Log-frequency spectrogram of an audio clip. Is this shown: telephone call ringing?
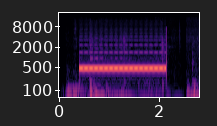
yes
